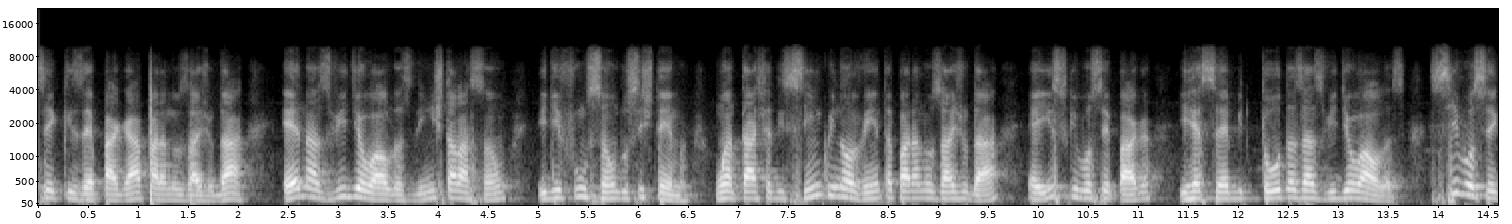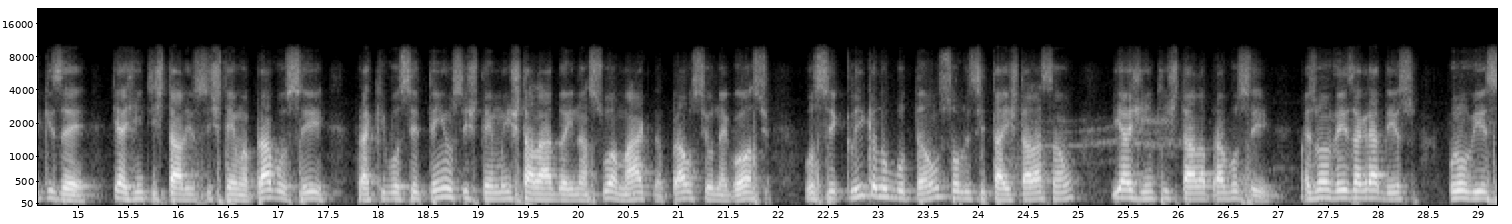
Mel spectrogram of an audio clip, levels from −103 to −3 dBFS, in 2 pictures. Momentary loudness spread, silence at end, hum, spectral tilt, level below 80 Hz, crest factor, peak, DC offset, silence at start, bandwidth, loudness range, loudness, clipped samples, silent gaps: 10 LU; 0 s; none; -7.5 dB/octave; -46 dBFS; 18 dB; 0 dBFS; under 0.1%; 0 s; 9 kHz; 3 LU; -18 LUFS; under 0.1%; none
